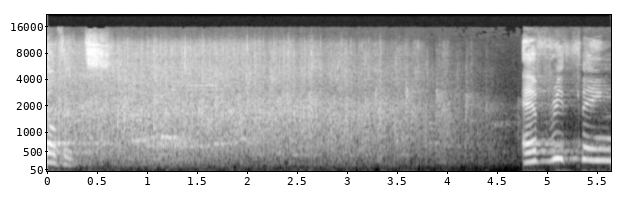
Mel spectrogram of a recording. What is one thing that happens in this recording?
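A crowd cheers and applauds, then fades.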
